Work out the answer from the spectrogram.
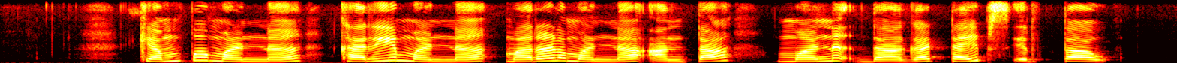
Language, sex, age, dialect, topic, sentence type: Kannada, female, 18-24, Northeastern, agriculture, statement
